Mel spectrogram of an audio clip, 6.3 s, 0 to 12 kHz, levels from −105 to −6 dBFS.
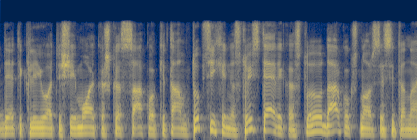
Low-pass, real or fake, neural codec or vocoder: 7.2 kHz; real; none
